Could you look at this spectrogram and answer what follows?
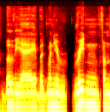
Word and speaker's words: Bouvier: I know it's pronounced Bouvier, but when you're reading from the thing, it's sometimes comes out booier.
